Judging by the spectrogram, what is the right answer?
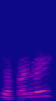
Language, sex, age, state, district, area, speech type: Telugu, female, 45-60, Andhra Pradesh, Visakhapatnam, urban, conversation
